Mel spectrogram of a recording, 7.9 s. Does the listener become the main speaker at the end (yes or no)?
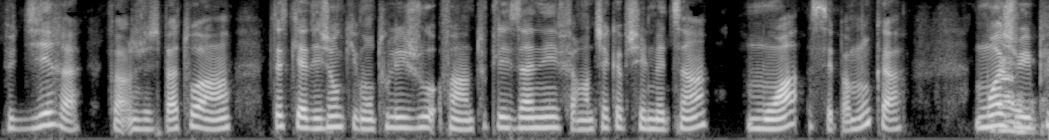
no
